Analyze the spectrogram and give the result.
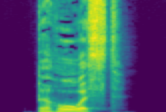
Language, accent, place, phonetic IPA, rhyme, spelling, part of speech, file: German, Germany, Berlin, [bəˈhoːst], -oːst, behost, adjective / verb, De-behost.ogg
- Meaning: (verb) past participle of behosen; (adjective) trousers-wearing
